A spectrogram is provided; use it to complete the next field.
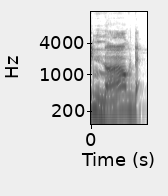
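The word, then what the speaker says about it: knocked: stop वहां हक रुका ही नॉक्ड एट द डोर यहां के साइलेंट है ही नॉक्ड यानी खटखटाया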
